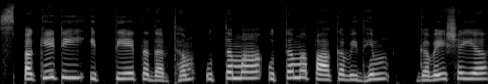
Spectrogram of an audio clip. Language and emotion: Sanskrit, neutral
